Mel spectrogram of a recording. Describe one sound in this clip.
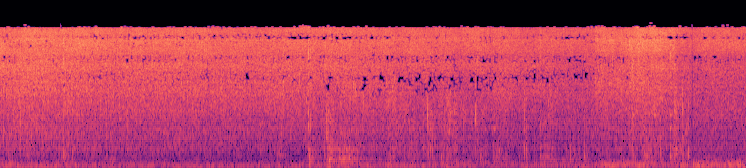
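Seafood sizzles loudly in a hot wok.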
